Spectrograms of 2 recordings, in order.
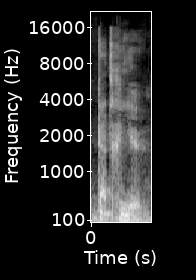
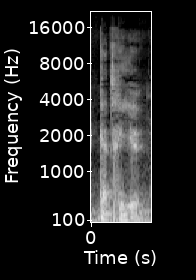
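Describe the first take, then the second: No difference in how they are said.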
